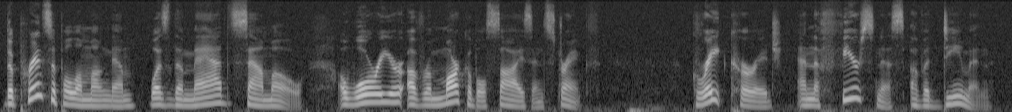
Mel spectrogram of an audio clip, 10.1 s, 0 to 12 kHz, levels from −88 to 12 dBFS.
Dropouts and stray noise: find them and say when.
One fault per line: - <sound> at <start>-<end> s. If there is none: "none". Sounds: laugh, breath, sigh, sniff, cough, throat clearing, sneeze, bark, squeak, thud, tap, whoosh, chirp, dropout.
- breath at 6.2-6.7 s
